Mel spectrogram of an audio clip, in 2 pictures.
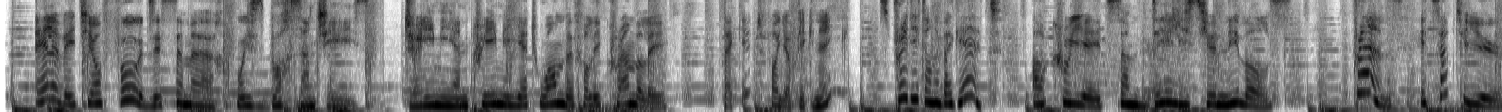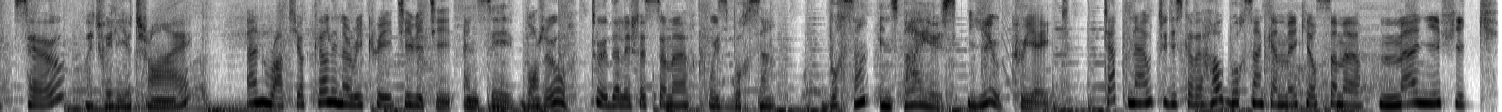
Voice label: pub accent anglais voix off; boursin

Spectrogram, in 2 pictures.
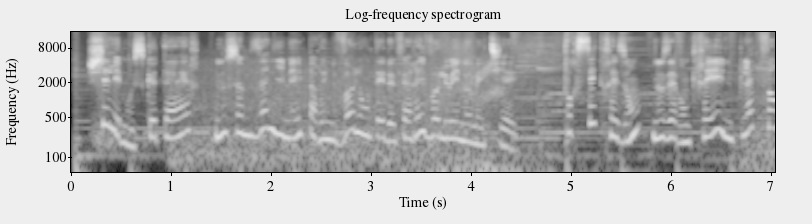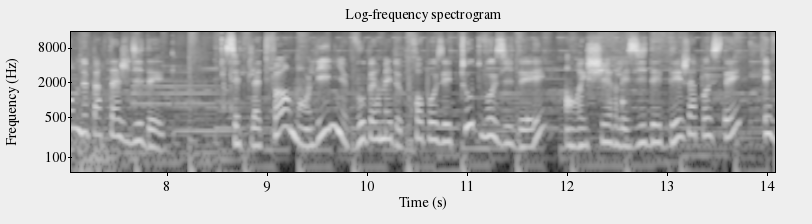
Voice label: voix off femme vidéo motion design; French; les mousquetaires

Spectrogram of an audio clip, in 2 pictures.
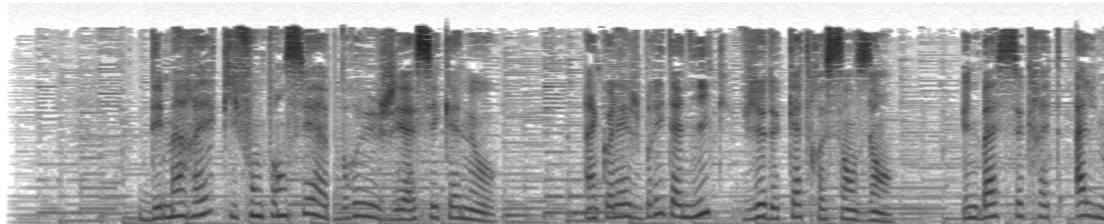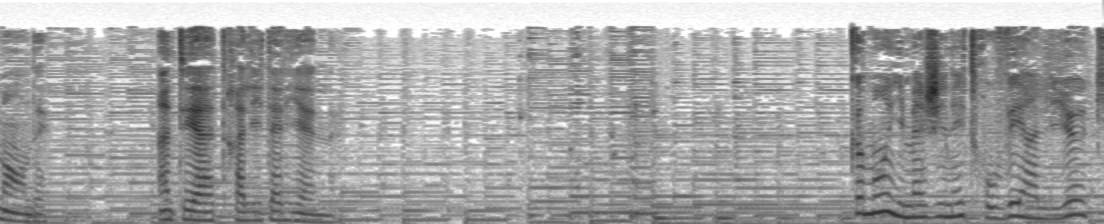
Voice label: commentaire; saint omer; docu

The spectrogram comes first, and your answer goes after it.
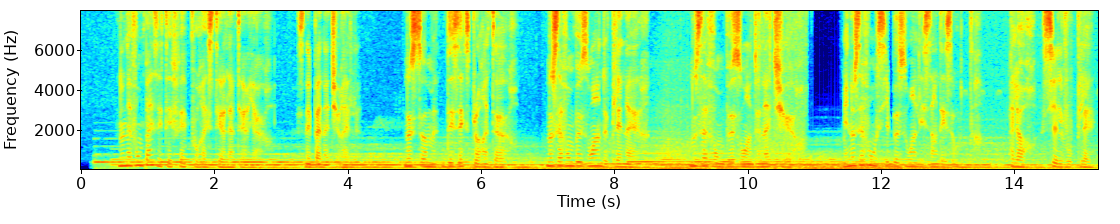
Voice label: pub voix off; madeira; madere

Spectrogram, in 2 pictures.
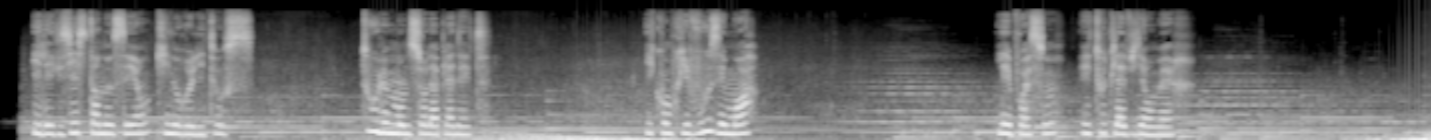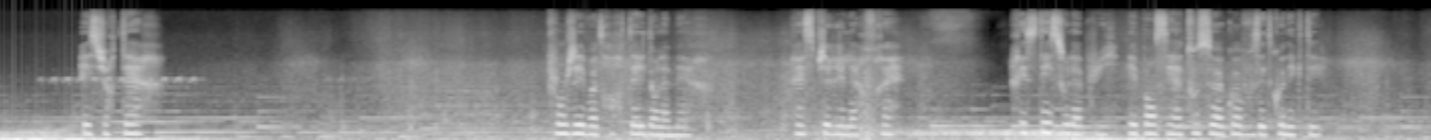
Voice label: voix off enfant; the ocean race

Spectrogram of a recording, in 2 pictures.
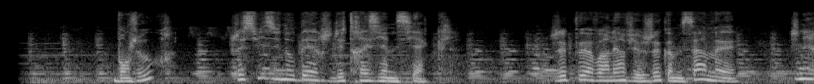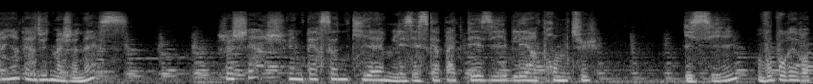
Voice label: voix off pub; hotels point com

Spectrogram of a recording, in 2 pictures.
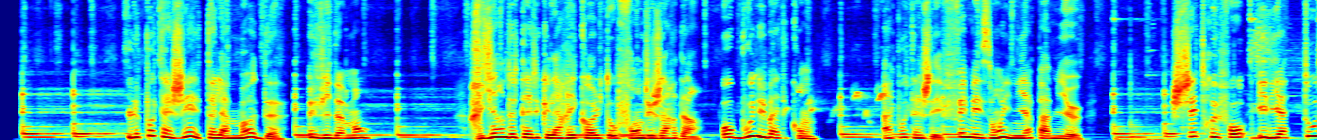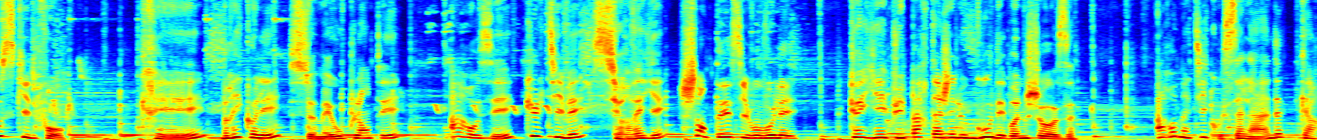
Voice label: habillage instore; truffaut

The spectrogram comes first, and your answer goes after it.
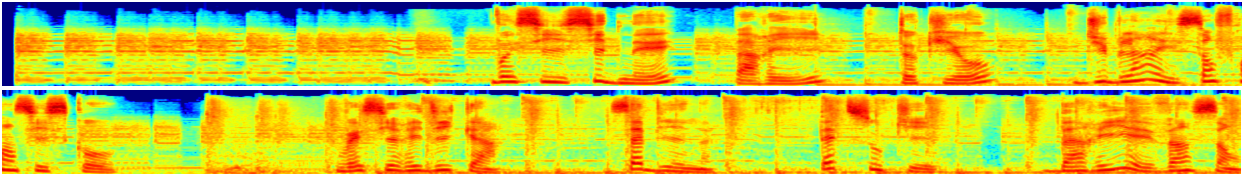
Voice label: film institutionnel; workday

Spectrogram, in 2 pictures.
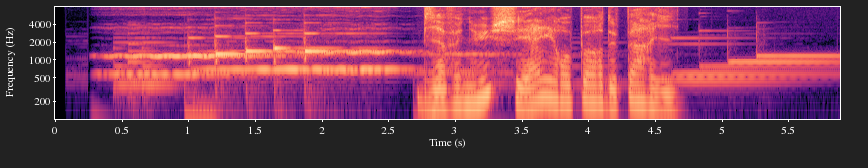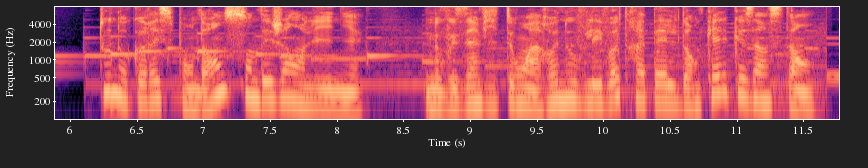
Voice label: attente telephonique aeroport paris; adp

